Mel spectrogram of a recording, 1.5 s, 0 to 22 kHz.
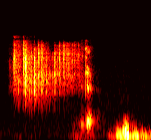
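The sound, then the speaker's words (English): Dice rolled in a tabletop game rattle briskly for almost a second, a dense clattering shake, then tumble onto a table with a dull, low rolling thud, with no voices. “Otherwise, you roll a maximum of 10 dice.”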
